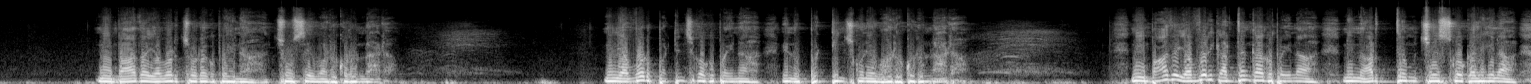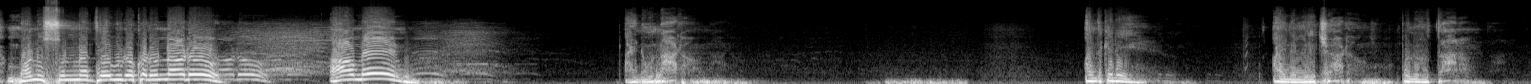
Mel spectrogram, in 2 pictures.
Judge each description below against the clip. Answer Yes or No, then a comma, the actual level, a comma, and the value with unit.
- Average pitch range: No, wide, 7.2 semitones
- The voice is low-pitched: Yes, low, 125 Hz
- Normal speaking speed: No, slow, 55 wpm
